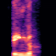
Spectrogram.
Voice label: "pinger", Indian; Dictionary

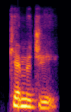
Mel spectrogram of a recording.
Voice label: "chemurgy", Indian

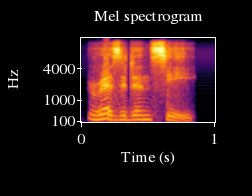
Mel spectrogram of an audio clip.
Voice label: "residency", Indian

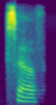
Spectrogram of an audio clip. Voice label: "serve", Indian

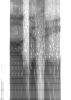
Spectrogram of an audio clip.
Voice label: "argufy", British

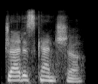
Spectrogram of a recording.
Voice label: "tradescantia", Indian

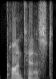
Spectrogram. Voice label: "contest", American

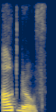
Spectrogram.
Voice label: "outgrowth", Indian

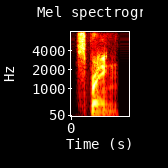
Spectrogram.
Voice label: "spring", British

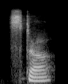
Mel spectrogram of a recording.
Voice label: "star", Indian

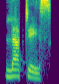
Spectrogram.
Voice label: "lactase", Indian

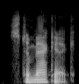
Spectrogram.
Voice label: "stomachic", American

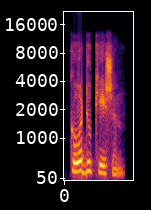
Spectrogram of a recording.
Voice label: "coeducation", Indian

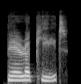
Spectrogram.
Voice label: "parrakeet", Indian; Dictionary

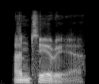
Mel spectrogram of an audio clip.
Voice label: "anterior", British

